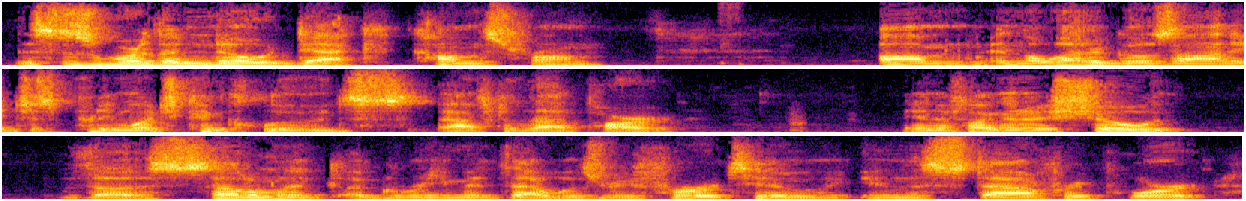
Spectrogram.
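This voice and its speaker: A low, husky man addresses a board over a landline phone, his voice dull and muffled by the lo-fi line. He speaks in a measured, orderly way, with frequent ums. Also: fairly bright tone. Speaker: lawyer for an applicant. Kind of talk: formal statement at a public board meeting.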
